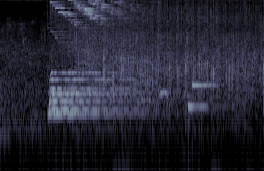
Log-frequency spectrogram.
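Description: A bright electronic chime plays a short rising jingle.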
